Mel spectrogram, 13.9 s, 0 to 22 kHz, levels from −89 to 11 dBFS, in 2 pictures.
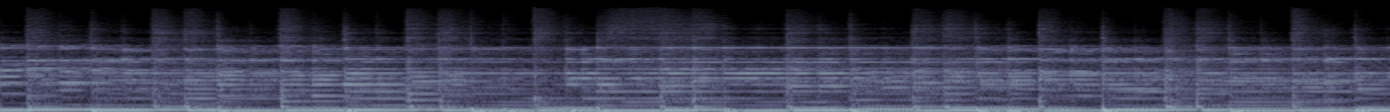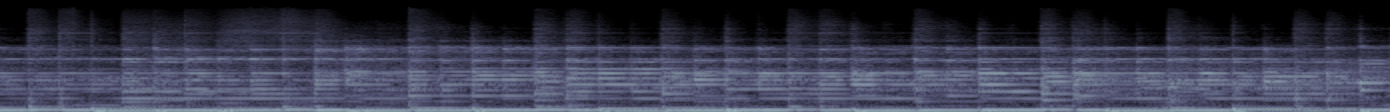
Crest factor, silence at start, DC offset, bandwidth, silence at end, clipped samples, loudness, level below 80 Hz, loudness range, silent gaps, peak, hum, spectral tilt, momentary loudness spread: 14 dB; 0 s; under 0.1%; 13.5 kHz; 0 s; under 0.1%; -30 LUFS; -32 dBFS; 1 LU; none; -16 dBFS; none; -5.5 dB/octave; 3 LU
